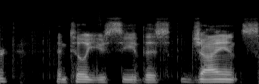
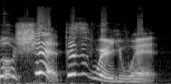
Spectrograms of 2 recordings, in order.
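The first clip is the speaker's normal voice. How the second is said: shrill, booming warlock voice, high, loud, swooping wildly; 12 dB louder than usual. Voicing the deal's warlock greeting Quincy: Garfield the warlock voice. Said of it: "and he's like".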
